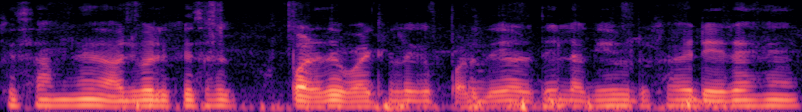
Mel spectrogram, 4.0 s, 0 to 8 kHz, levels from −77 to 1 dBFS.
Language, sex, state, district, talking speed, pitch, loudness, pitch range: Hindi, male, Madhya Pradesh, Katni, 255 wpm, 110 Hz, -21 LUFS, 105-115 Hz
